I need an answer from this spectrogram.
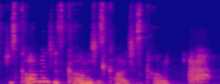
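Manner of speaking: high, fading panicked repetition; mock panic. Hearing mom on the stairs, panic fading to hush. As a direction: start high and panicky, then fade to a hush.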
